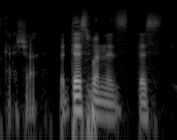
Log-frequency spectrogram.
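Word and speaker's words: Ke$ha: how to say that we pronounced it cat dollar sign ha no we didn't we knew it was kaisha but this one is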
